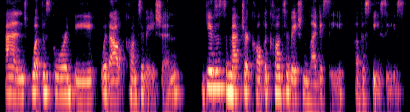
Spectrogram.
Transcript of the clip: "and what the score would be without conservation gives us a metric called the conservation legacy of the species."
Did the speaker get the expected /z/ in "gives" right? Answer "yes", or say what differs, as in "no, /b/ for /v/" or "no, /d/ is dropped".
yes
